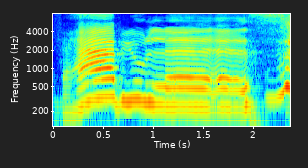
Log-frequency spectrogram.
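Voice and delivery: drawn-out, gleeful relish; savouring. Acted. Dog telling children about a wonderful smell, savouring. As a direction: stretch the word out long and slow.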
